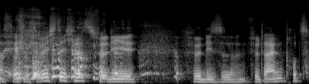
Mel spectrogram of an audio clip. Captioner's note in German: lachend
